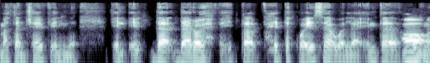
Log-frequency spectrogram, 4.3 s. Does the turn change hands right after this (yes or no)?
yes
